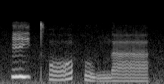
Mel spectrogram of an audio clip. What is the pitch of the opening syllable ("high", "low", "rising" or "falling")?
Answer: high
